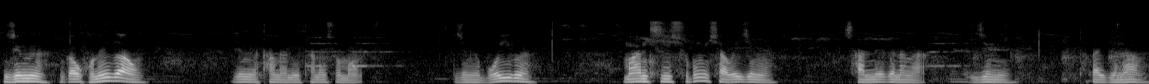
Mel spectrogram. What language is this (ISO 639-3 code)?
brx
